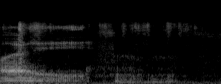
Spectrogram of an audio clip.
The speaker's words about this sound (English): So if you roll for your attack, keep track of any sixes you roll. Oh. Dear. I'll just roll. Weapon dice plus adds.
